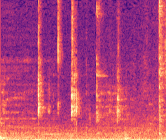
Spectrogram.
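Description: Faint handling noise with a few scattered sharp clicks as the electric nail drill's plug and extension cord are connected; the drill motor is still off.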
